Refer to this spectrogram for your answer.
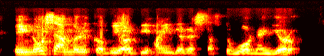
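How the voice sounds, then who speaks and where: A man with a Persian accent against a quiet background. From Iran. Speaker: company founder. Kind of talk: interview.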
